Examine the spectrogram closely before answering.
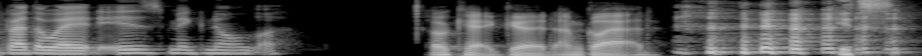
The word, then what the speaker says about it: Mignola: From what I can tell from the pronunciation guide, by the way, it is Mignola.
